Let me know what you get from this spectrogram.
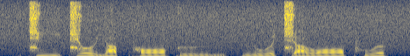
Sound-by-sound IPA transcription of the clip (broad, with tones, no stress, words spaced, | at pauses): t͡ɕiː˥˨t͡ɕɤː˥˨ ja˧p̚ hɔː˧˥kɯː˧ŋi˧˩ | nu˧ə̯ t͡ɕa˩˧ʋɔː˧˥pʰu˧˥ə̯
